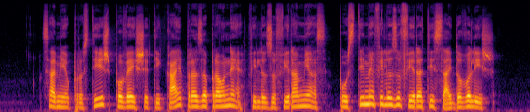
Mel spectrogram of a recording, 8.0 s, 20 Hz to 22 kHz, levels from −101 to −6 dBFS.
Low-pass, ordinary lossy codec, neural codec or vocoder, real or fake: 19.8 kHz; none; none; real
